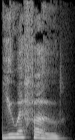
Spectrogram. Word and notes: ufo: British English

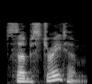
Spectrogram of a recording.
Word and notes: substratum: British English

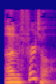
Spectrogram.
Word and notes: unfertile: British English

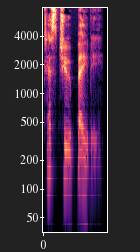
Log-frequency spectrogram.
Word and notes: test tube baby: British English

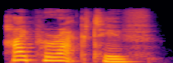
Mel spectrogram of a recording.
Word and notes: hyperactive: British English

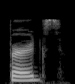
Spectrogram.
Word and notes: bergs: British English

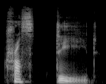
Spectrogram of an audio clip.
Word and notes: trust deed: British English

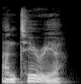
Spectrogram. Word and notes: anterior: British English

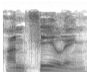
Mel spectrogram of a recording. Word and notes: unfeeling: American English

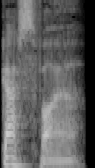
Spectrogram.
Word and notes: gas fire: British English

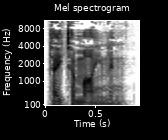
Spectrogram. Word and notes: data mining: British English

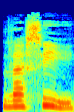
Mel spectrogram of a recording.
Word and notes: lessee: American English

